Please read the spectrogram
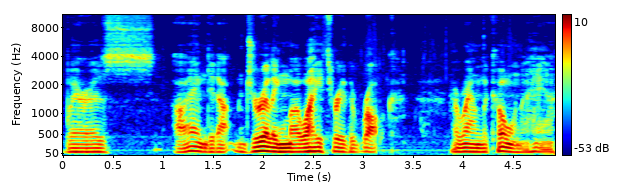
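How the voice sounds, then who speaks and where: Fairly slow speech comes from a man with a very deep, low pitch. His intonation stays fairly even. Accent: British. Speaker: gaming youtuber. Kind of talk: gameplay commentary. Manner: casual, chatty with fillers.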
